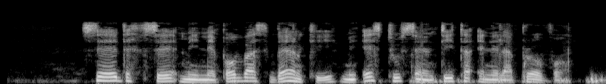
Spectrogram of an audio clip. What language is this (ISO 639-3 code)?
epo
